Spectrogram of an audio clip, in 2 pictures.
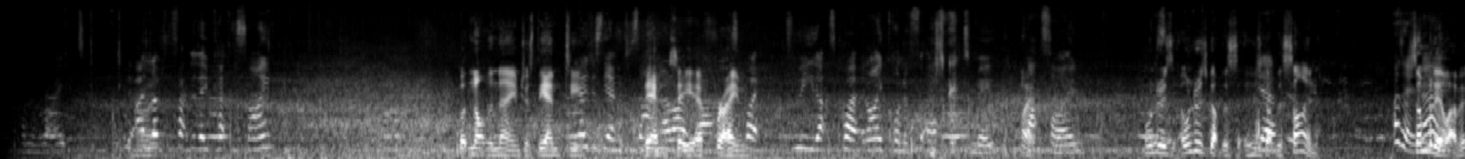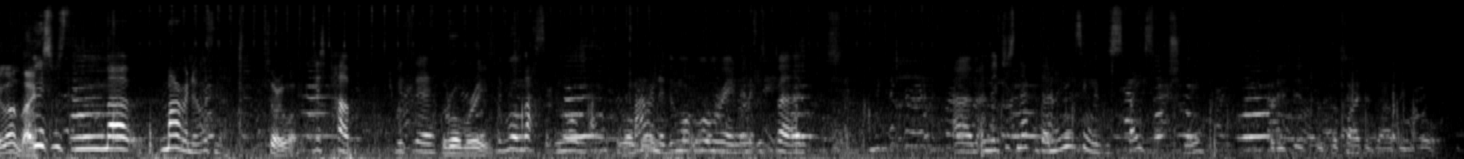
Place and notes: Efford Walk Two: The Royal Marine - The Royal Marine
